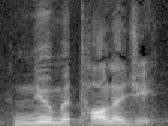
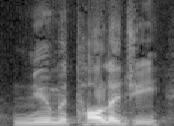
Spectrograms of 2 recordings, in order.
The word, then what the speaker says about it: pneumatology: use for that is pneumatology now in English we don't pronounce the P in that word but in Greek we actually do so pluma means spirit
